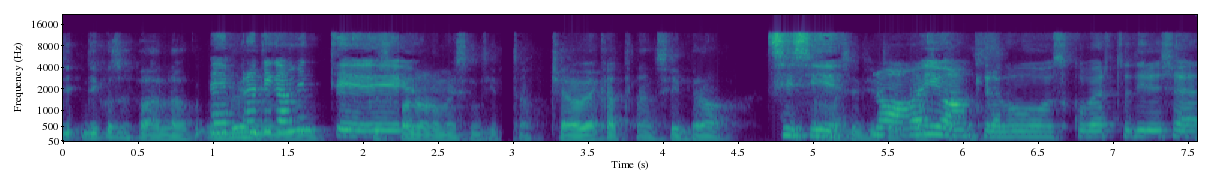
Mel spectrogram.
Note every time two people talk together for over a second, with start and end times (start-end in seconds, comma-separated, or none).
1.0-2.5, 5.0-6.3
